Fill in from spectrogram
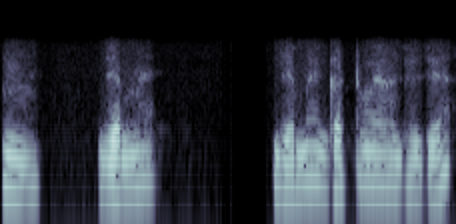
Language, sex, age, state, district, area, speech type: Sindhi, male, 30-45, Maharashtra, Thane, urban, conversation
